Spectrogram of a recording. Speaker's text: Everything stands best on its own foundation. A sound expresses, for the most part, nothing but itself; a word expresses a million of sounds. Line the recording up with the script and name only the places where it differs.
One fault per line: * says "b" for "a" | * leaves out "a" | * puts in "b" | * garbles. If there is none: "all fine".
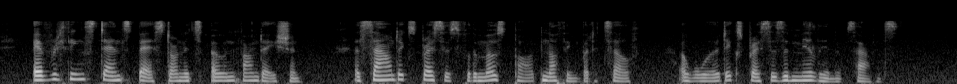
all fine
